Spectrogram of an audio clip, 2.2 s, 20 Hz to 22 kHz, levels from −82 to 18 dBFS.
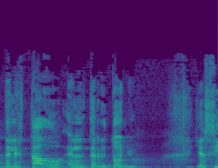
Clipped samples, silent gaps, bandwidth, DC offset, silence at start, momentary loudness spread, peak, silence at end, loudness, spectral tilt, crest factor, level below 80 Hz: under 0.1%; none; 16 kHz; under 0.1%; 0 s; 16 LU; -4 dBFS; 0 s; -22 LUFS; -2.5 dB/octave; 18 dB; -82 dBFS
